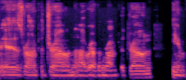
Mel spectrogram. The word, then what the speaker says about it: Padrón: So my name is Ron Padrón, Reverend Ron Padrón, he and pronouns, and I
